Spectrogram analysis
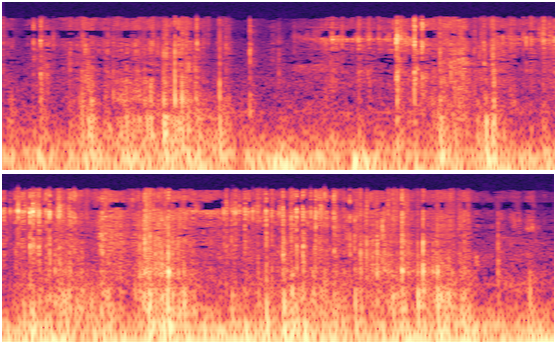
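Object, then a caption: Soap bar scraped with a small knife. A small metal knife scrapes and shaves thin curls from a solid rectangular bar of pink and white striped soap held in one hand. The result is a steady, soft, dry scratching and crinkling with bright crunchy edges over a low, muffled rumble, running throughout without a pause.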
